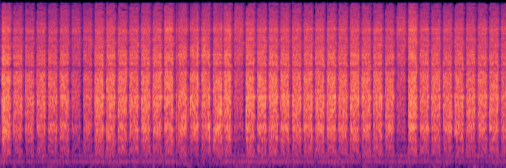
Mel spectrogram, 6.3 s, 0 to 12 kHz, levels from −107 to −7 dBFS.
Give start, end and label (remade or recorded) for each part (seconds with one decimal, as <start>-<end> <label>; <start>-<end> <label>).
0.0-2.2 recorded; 2.2-2.8 remade; 2.8-6.3 recorded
